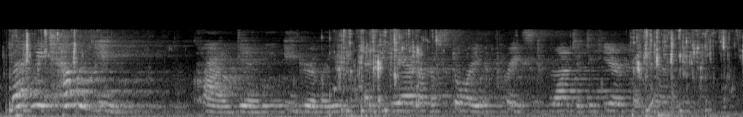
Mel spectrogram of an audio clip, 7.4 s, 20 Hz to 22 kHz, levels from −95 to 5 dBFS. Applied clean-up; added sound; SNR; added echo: none; Liquid; 1 dB; reverberation time 2.5 s.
